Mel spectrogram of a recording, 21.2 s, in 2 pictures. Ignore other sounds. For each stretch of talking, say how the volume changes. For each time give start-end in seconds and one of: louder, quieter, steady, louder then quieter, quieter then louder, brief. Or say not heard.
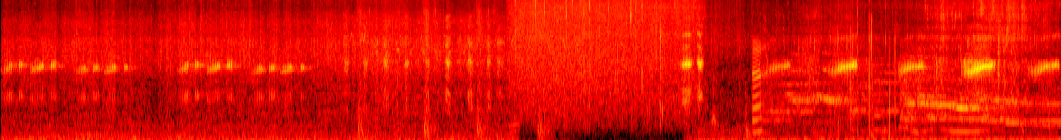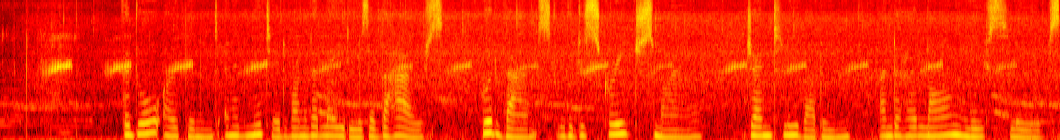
11.8-21.1 steady.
